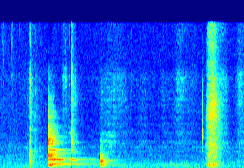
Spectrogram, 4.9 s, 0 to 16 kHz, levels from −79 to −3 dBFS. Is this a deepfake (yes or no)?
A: no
